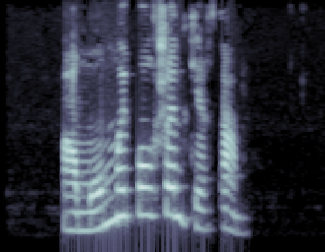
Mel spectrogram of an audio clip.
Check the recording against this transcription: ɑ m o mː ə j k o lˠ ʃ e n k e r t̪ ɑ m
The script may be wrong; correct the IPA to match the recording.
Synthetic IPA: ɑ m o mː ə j p o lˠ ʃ e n k e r t̪ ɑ m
